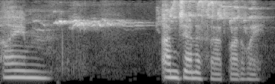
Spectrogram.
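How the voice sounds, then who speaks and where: A woman's voice: fairly high pitch, unhurried, noisy background, natural voice. An actress playing a rebellious, impulsive young maid in a video game, blunt in her speech. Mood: apologetic, friendly. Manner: blunt, impulsive, swears freely. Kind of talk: naturalistic video game acting.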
